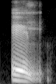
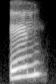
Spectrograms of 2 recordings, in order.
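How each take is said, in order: First: "el" dropped low and falling to a close; falling tune on el. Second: "El" said high with a rising, questioning tune; "El" sung up high, then answered below. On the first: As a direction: bring "el" down and settle it. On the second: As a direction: lift "El" up like a question. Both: Shown as a demonstration. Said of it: "Tengo lo mismo".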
